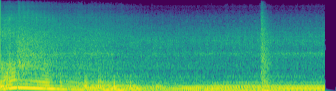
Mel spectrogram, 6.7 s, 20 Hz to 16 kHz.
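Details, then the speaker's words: Nissan 240 street car warming up after its first startup on a newly fitted exhaust, given a couple of light revs: a smooth, low, even idle with a soft exhaust note. It is much quieter than before, and the exhaust sounds healthy. "Yeah, it's a lot more quieter, which is really good"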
